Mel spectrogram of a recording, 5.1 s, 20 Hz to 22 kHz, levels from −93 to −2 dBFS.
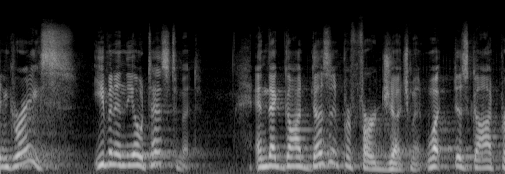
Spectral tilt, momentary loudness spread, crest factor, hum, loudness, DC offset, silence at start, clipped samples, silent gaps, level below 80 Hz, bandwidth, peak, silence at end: -4.5 dB/octave; 10 LU; 20 dB; none; -32 LUFS; under 0.1%; 0 s; under 0.1%; none; -70 dBFS; 12.5 kHz; -12 dBFS; 0 s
